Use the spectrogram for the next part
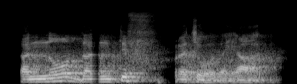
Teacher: The Visarga will produce one F sound.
